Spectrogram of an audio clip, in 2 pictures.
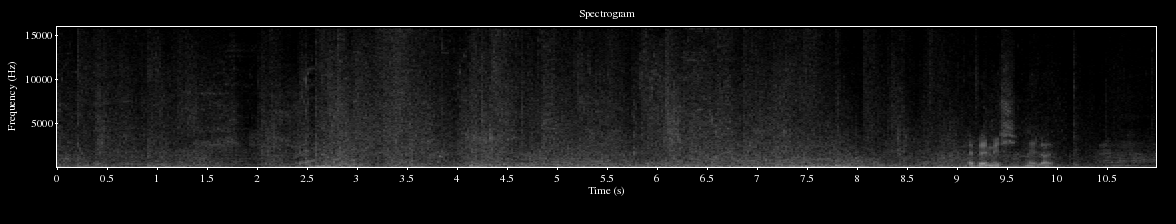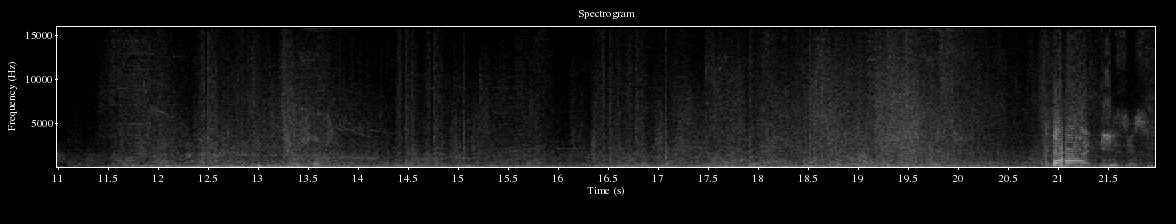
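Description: Video game spell effects whoosh, crackle and clash during a fight.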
